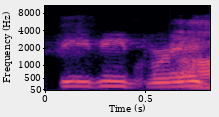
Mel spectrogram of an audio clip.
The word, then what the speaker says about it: Phoebe Bridgers: So I think you pronounced the artist's name as Fabe Bridgers. The song is Kyoto. – Are you talking about Phoebe Bridgers? – Oh, Phoebe Bridgers. – Oh, yeah. – That's how you pronounce it.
